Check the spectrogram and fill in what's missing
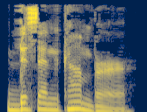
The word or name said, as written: disencumberment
